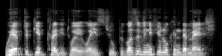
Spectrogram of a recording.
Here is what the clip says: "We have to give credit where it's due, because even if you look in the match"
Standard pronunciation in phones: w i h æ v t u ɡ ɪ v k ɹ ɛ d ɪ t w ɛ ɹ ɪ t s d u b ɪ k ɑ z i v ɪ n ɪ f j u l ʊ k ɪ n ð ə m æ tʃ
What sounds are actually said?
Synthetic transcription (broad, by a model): w i h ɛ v t u ɡ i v k ɹ ɛ d ɪ t w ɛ w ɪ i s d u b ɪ k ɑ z i v ɪ n ɪ f j u l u k ɪ n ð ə m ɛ tʃ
